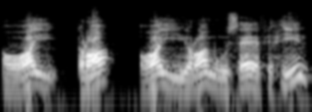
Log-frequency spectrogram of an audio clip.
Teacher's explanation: لان ياء لينه وبعد كده راء مفخمه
